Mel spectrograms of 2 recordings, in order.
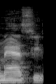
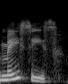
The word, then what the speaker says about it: Massey: on sanchez i think just call it macy's and massey so that we get it right the way it's spelled m-a-s-s-e-y right it's probably masses let's go back to calling it that i don't know why we went to macy's that was that was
